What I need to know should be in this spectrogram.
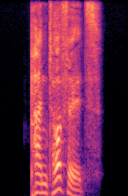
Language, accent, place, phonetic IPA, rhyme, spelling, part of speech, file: German, Germany, Berlin, [panˈtɔfl̩s], -ɔfl̩s, Pantoffels, noun, De-Pantoffels.ogg
- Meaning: genitive singular of Pantoffel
